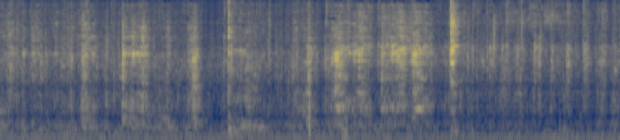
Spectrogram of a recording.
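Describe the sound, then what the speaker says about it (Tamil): A spoon scrapes and stirs curry with turmeric, chilli and masala powders around a pan in irregular strokes, with clinks against the metal and a faint sizzle underneath. "நல்லா கலக்கி விடுங்க"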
